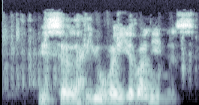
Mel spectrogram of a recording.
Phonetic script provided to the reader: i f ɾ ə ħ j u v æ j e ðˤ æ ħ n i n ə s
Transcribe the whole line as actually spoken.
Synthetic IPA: i s ɾ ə ħ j u v æ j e ðˤ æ n i n ə s

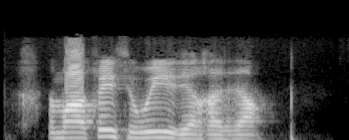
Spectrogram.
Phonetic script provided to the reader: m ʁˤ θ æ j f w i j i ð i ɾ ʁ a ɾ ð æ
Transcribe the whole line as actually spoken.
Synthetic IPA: m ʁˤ f æ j θ w i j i ð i ɾ ʁ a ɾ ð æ

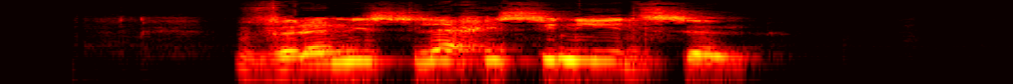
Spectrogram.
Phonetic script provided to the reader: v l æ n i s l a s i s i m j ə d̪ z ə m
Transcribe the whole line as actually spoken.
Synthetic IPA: v ɾ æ n i s l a ħ i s i n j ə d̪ s ə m

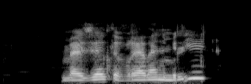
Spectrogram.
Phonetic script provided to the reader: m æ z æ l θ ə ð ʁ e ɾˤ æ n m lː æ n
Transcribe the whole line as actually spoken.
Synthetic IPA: m æ z æ l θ ə v ʁ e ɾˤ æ n m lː i n

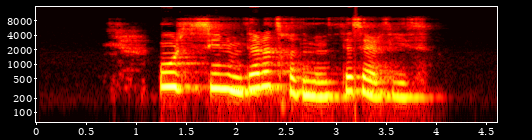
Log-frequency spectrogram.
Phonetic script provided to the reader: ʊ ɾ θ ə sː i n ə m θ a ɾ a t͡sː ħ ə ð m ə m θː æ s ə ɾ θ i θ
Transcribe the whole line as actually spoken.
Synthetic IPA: ʊ ɾ θ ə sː i n ə m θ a ɾ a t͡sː χ ə ð m ə m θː æ s ə ɾ θ i θ

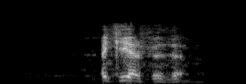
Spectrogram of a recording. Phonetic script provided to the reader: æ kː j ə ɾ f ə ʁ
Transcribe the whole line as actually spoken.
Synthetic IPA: æ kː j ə ɾ f ə ð

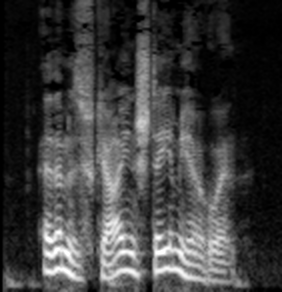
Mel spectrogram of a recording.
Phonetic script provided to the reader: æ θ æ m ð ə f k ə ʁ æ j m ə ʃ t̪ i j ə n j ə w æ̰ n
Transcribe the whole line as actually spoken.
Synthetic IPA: æ ð æ m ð ə f k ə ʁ æ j n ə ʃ t̪ æ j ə m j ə w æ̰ n

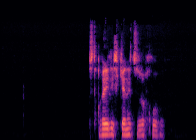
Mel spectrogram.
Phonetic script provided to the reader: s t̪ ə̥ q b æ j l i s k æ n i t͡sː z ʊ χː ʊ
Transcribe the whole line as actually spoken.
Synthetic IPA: s t̪ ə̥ q v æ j l i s k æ n i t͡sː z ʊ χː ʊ

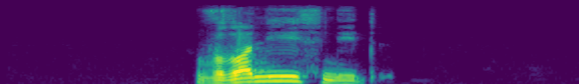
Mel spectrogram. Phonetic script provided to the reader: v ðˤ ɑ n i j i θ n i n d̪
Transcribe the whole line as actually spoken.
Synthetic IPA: v ðˤ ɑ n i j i θ n i d̪

